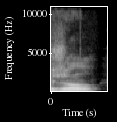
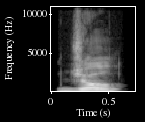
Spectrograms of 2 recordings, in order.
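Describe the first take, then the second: First: The word begins with a 'zh' sound. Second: The word begins with a 'j' sound. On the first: This is how the Kazakhs say it. "а для казахов как бы чистое «ж»" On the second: This is how the Nogais say it. "для ногаев, именно восточных ногаев, характерен фонема «дж»"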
